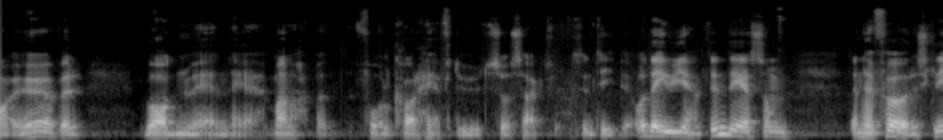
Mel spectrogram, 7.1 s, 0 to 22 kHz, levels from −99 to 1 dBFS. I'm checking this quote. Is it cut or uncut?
uncut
